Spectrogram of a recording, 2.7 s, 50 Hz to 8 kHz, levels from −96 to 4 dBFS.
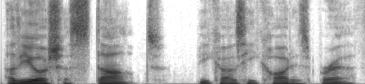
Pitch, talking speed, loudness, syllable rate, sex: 125 Hz, 155 wpm, -18 LUFS, 5.0 syllables/s, male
